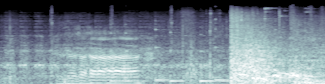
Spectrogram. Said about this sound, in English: Mac shoots Jarvis in the chest and the head, then turns the gun on himself.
